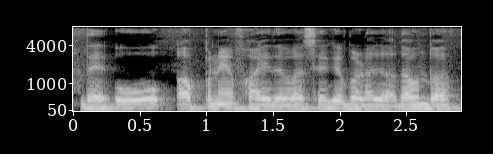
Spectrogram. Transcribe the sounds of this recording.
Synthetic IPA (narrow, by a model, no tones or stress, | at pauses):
t̪eːʔoːəpneːpʰaːɪd̪eːʋaːseːkebəɽaːzjaːd̪aːɦʊ̃nd̪aː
